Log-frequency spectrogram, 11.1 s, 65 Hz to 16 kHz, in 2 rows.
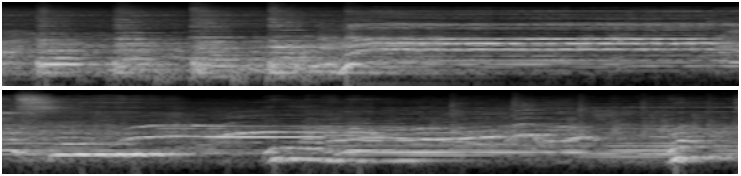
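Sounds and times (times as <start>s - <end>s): jazz backing music: 0.0s - 6.4s
man singing: 2.4s - 9.3s, 10.4s - 11.0s.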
